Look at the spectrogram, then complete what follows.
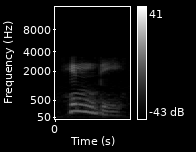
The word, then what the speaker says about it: hindi: these at home know is pretty easy it's Hindi h ind i pronounced indeed and just i just think of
